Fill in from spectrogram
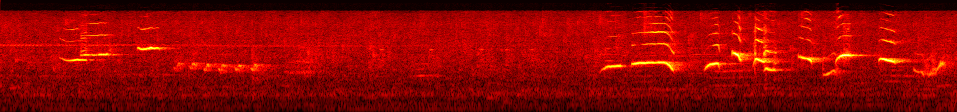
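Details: Oriental magpie-robin singing: a few soft whistles and a brief trill, a pause, then a loud run of rapid varied whistled phrases, rising and falling slurs tumbling together.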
